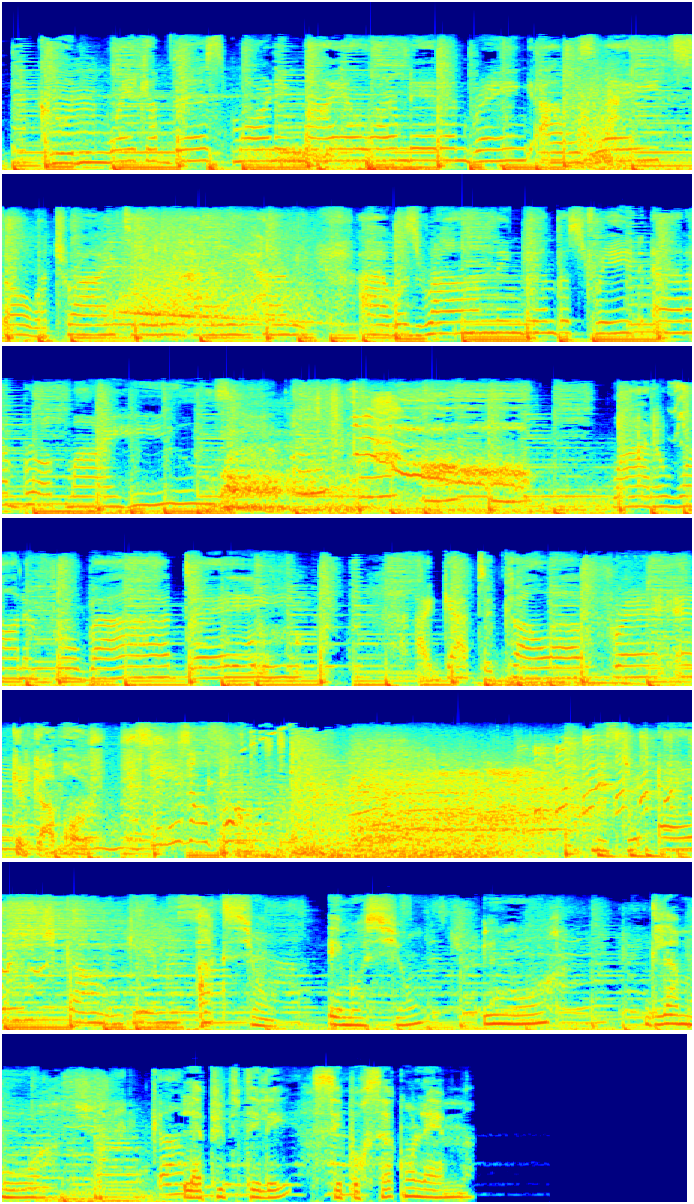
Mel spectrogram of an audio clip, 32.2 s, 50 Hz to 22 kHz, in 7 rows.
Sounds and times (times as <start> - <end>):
Music: 0.0 - 30.8
Speech: 24.3 - 26.7, 28.7 - 30.8.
